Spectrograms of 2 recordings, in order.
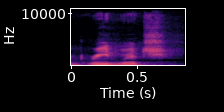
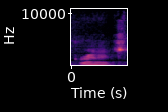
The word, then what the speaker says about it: Greenwich: make a play towards Greenwich or green witch I'm pretty sure they pronounce it grenwich there sometimes they like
